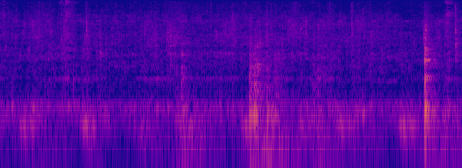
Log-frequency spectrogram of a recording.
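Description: A spoon scrapes and stirs through potato and drumstick curry in a pot, with soft wet sizzling and a couple of sharper clinks against the metal.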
